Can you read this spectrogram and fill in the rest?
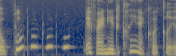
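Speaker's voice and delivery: quick high, soft whoops; light imitation of a swift scrub; whooping scrub noise. Vlogger showing how quickly she cleans the toilet, high little whoops.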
